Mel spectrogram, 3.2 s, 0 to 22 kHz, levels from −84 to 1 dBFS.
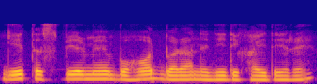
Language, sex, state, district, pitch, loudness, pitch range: Hindi, female, Arunachal Pradesh, Longding, 155 Hz, -15 LUFS, 150-170 Hz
